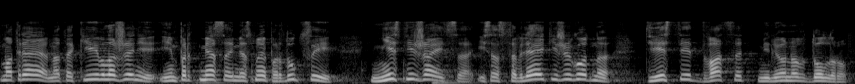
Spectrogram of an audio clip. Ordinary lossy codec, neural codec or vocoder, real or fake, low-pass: none; none; real; none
